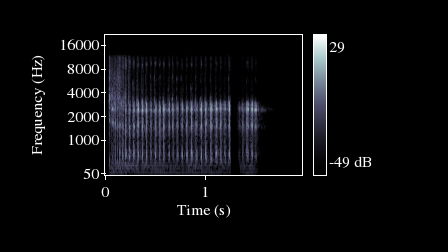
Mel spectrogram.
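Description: A roadrunner's harsh, buzzing call rattles loudly for about a second like an electric taser, breaks briefly, then gives one shorter buzzy burst before falling silent.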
